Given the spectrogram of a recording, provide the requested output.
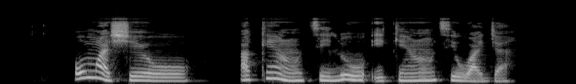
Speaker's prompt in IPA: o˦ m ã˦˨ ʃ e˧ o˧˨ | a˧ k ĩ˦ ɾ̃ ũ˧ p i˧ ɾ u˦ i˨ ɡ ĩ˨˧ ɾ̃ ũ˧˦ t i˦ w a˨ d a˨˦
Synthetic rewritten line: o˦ m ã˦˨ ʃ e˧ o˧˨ | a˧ k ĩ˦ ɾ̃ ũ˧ t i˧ l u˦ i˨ k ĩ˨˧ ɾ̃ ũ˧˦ t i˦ w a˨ d͡ʒ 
